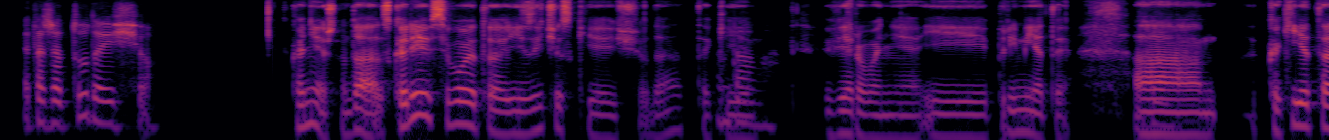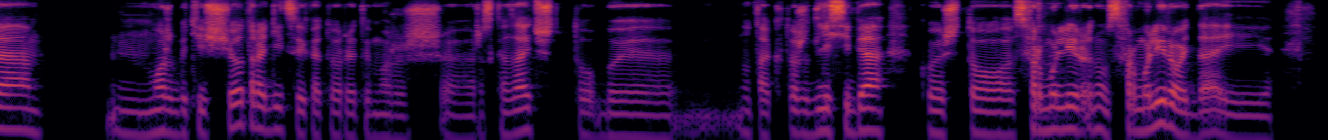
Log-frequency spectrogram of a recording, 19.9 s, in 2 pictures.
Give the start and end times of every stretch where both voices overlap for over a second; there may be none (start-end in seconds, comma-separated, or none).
none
